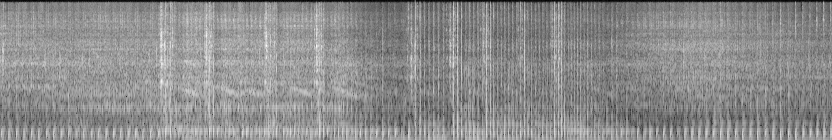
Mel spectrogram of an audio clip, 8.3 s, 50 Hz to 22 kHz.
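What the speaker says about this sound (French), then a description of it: "On va démarrer les deux motos" Loud, close 125cc motorcycle engines, including a SMX 125cc RFZ, chugging at idle with rhythmic pulses as they start and warm up, interrupted by clattering and revving bursts mid-way.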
